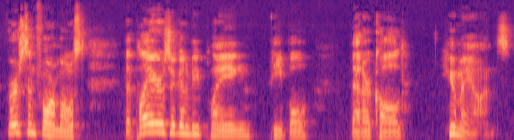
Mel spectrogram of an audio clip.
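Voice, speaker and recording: A man's voice: fairly high pitch, a little mellow. A man speaking as host and game master, explaining things to players and listeners in a chatty, casual way.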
